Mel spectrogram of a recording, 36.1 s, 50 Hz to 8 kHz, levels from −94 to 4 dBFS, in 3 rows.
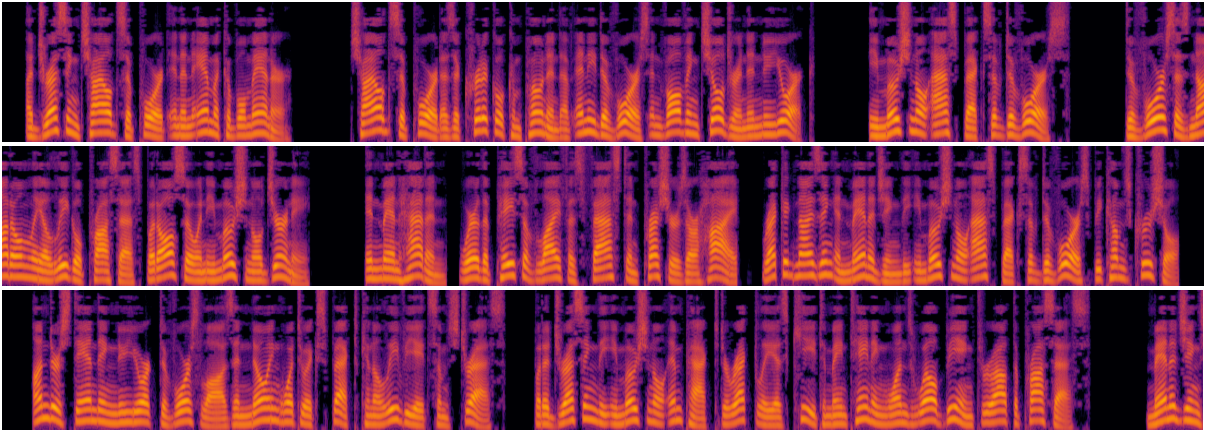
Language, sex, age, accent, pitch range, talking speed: English, male, 40-59, American, 135-190 Hz, 150 wpm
